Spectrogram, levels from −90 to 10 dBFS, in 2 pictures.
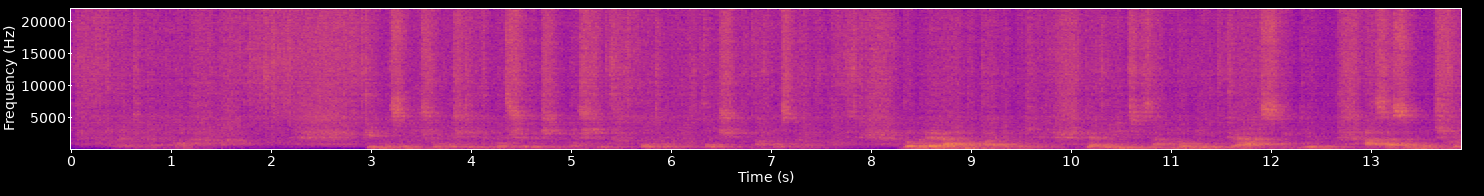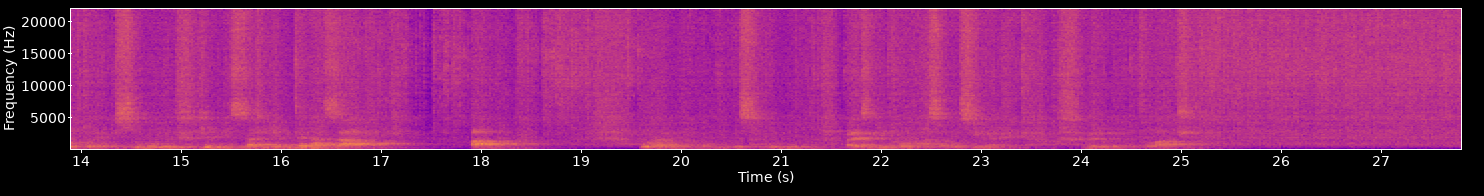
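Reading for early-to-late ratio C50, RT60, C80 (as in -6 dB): -0.5 dB, 1.6 s, 1.5 dB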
